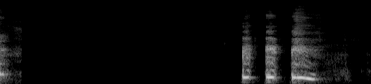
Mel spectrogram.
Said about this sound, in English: Just every time before your part, you go and clear your throat. Because I'm always scared I have, like, a sore throat.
